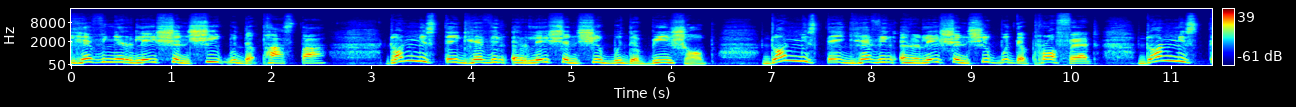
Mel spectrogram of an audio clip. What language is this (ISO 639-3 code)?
eng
